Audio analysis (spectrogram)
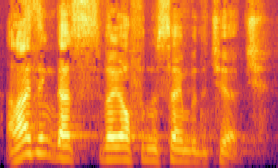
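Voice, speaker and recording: Guest preacher, man in his fifties, voice a bit higher than most, jovial and animated. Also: quick pace, breathy edge. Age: 50s. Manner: animated, rising loud and high when preaching; hushed, soft prayer. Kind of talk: sermon. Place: small church. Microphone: own recorder, no microphone.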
